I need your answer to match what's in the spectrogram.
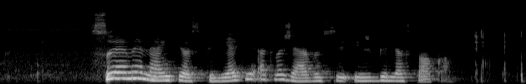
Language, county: Lithuanian, Vilnius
